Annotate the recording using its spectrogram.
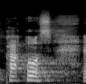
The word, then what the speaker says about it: Paphos: I called it another thing, and a guy in our church who was in the army really told me off for pronouncing the word wrong because he was stationed there. It's Paphos.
